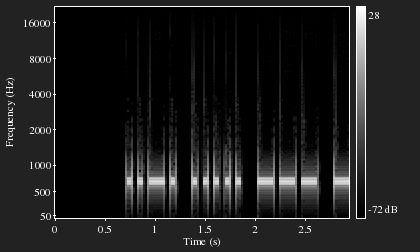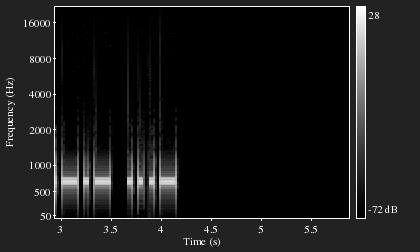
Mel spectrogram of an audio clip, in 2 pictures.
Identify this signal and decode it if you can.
Morse code, heard as a keyed tone, about 22 wpm, 700 Hz. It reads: F5OQV
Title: DXCC-100 Call Signs - 5 Characters - 22wpm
